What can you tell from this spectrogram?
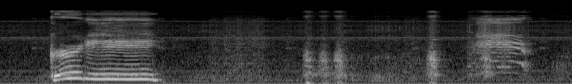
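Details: Pet cat, an elderly female house cat, gives one loud drawn-out meow with a rising then level tone, followed by softer short sounds and a brief second meow near the end, indoors.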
